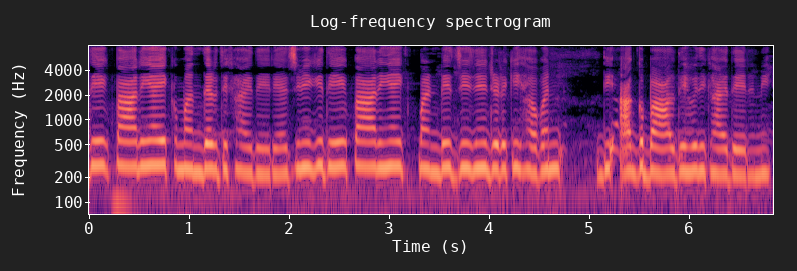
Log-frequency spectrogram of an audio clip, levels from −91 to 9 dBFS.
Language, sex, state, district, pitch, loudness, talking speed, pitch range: Punjabi, female, Delhi, New Delhi, 255 Hz, -16 LUFS, 270 wpm, 235-265 Hz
